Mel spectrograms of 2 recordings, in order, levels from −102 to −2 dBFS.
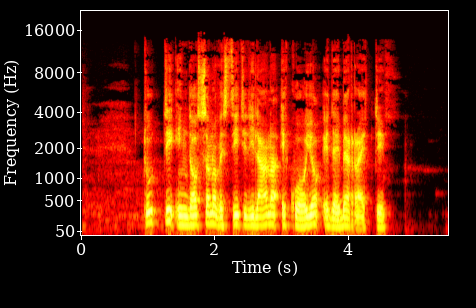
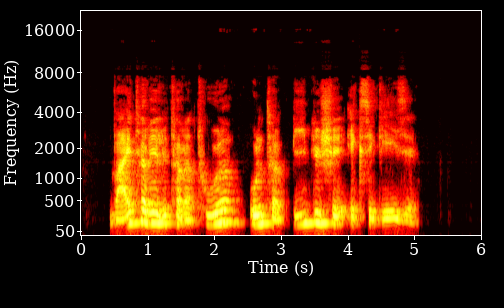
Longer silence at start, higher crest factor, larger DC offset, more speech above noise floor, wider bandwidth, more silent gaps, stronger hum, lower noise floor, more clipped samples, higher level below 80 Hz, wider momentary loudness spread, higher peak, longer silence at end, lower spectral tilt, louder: first, 0.95 s vs 0.45 s; about the same, 16 dB vs 18 dB; neither; second, 54 dB vs 65 dB; first, 14.5 kHz vs 7.4 kHz; neither; neither; second, -72 dBFS vs -87 dBFS; neither; first, -52 dBFS vs -66 dBFS; about the same, 7 LU vs 9 LU; about the same, -2 dBFS vs -4 dBFS; about the same, 0.95 s vs 0.95 s; second, -4.5 dB/octave vs -7 dB/octave; first, -17 LUFS vs -22 LUFS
